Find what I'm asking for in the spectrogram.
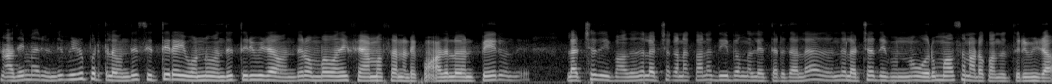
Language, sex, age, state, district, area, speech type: Tamil, female, 30-45, Tamil Nadu, Viluppuram, rural, spontaneous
